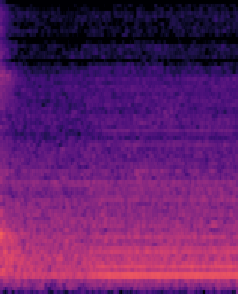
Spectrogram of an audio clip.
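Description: Room tone in a pause between words: a steady low hum with a faint even hiss.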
